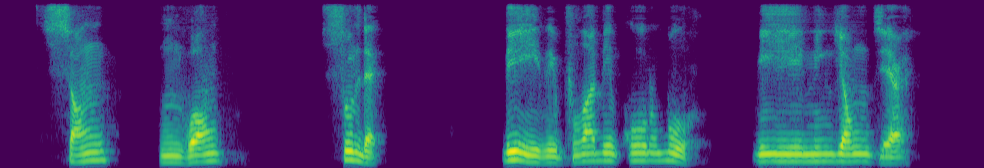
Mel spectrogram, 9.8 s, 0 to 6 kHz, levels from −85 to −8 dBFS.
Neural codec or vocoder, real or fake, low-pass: codec, 16 kHz, 1.1 kbps, Voila-Tokenizer; fake; 5.4 kHz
